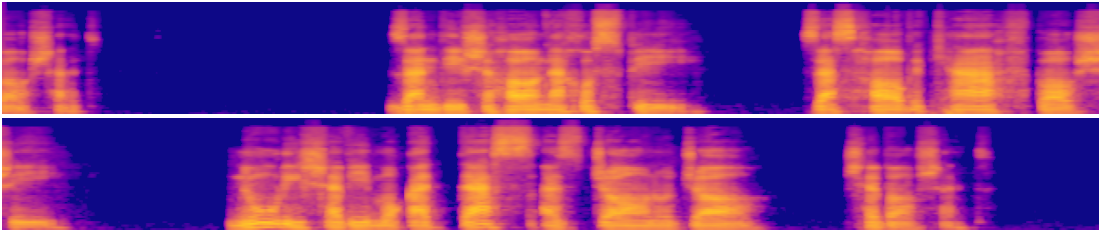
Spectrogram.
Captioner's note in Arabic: قراءة الأبيات بالفارسية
